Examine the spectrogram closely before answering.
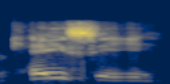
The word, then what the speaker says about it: Cayce: And I believe his name is actually pronounced Edgar Cayce.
